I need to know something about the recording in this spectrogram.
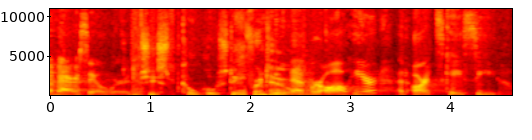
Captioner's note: laughs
